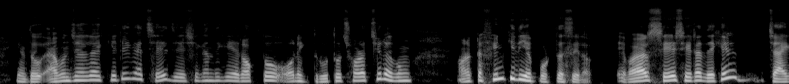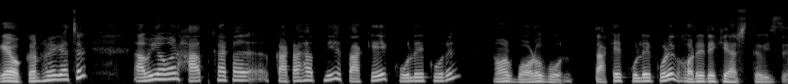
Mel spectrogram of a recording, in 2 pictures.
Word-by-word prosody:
কিন্তু 130 -2 -2 0.2
এমন 165 +5 +1
জায়গায় 195 +1 +1
কেটে 210 +6 -3
গেছে 225 -8 -4 0.2
যে 165 - -2
সেখান 175 0 -6
থেকে 175 0 -5
রক্ত 155 +5 -4 0.3
অনেক 150 -1 -1
দ্রুত 130 +3 -3
ছড়াচ্ছিল 180 +8 0
এবং 170 0 0 0.6
অনেকটা 145 +7 0
ফিনকি 265 +3 +4
দিয়ে 190 -5 +7
পড়তেছিল। 125 - -1 0.4
এবার 140 +8 +5
সে 175 - +3
সেটা 180 +1 +3
দেখে 245 - +4 0.5
জায়গায় 140 +4 +5
অজ্ঞান 150 +4 -1
হয়ে 210 +2 +3
গেছে। 265 +9 +1 0.6
আমি 190 +6 +3
আমার 255 +2 +2
হাত 160 +2 +1
কাটা 195 -1 0 0.4
কাটা 145 +4 0
হাত 190 -1 -1
নিয়ে 245 +5 -1
তাকে 145 +8 -2 0.2
কোলে 155 +3 0
করে, 200 - -1 0.4
আমার 140 +3 +1
বড় 115 +4 +2
বোন, 115 -2 -3 0.3
তাকে 135 +9 -1
কোলে 155 +1 +2
করে 195 +8 +4
ঘরে 135 +2 +2
রেখে 135 0 +1
আসতে 115 - -12
হইছে। 105 0 -8
165 Hz, 170 wpm, -23 LUFS, 140-195 Hz, 0.6 s, দিয়ে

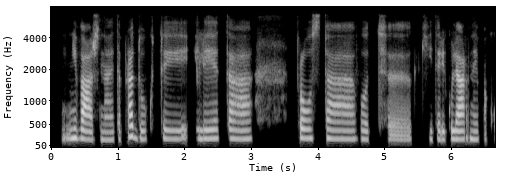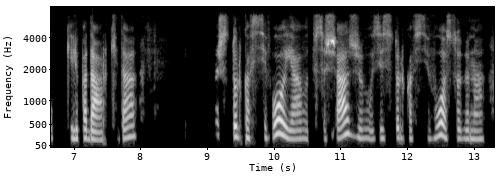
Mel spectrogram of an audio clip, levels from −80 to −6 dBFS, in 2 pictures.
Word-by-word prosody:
неважно, 185 -4 0
это 170 +1 -8
продукты, 180 -3 -3
или 185 0 -3 0.2
это 185 -1 -2 0.6
просто 185 -2 -2
вот, 175 -1 -6 0.2
э, 85 -1 -5
какие-то 175 0 -9
регулярные 175 +1 0
покупки 200 +1 -10
или 190 - +1
подарки, 175 -3 +3
да. 225 +5 +2 1.2
Знаешь, 270 - +1
столько 220 -2 0
всего 235 +10 +4
я 180 -6 +1
вот 185 -1 -10
в - - -7
США 195 +8 +9
живу, 195 -8 -6
здесь 190 +1 -6
столько 200 -2 -4
всего, 190 +6 -2
особенно 185 -5 -3
185 Hz, 115 wpm, -23 LUFS, 180-200 Hz, 1.2 s, США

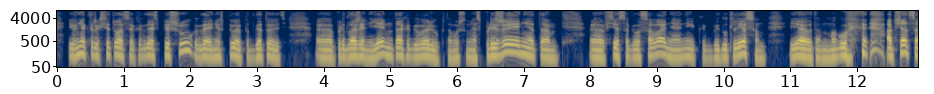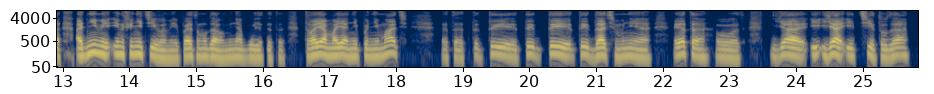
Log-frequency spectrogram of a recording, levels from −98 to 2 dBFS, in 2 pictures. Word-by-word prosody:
и 130 - -5
в 130 - -3
некоторых 150 -5 -2
ситуациях, 135 -5 -2
когда 130 +3 -4
я 130 - -1
спешу, 195 - -3
когда 125 -2 -1
я 120 - 0
не 120 - -4
успеваю 120 0 -2
подготовить, 115 -1 -4 0.4
э, 115 -1 -2
предложение, 125 0 0
я 150 +4 +4
именно 140 -4 -3
так 135 -1 +1
и - - -5
говорю, 125 -2 -1
потому 110 +3 -9
что 115 +2 -11
у - - -6
меня 110 -1 -4
спряжение 150 - +1
там, 115 -3 -2 0.5
э, 115 -2 0
все 135 +3 -2
согласования, 125 +3 -1
они 125 +1 -5
как 115 -1 -14
бы 110 +2 -6
идут 120 +2 -5
лесом, 130 -7 +1 0.3
и 120 - -5
я 130 -1 +7
вот 115 -1 -2
там 110 -2 -5
могу 120 +5 +1 0.6
общаться 135 0 +5 0.2
одними 155 +3 +4
инфинитивами, 145 -8 -1
и - - -8
поэтому, 130 +2 +1
да, 125 -3 +4
у 110 - -4
меня 120 +1 -3
будет 115 0 -4
это: 110 0 -10 0.3
"Твоя 145 +3 +6
моя 140 0 +4
не 130 +1 -3
понимать", 130 +7 -1 0.7
это: 115 -1 -8 0.3
"Ты 140 -7 -1
ты 155 -3 -2 0.2
ты 155 -5 +2
ты 155 -2 -1
дать 135 +1 +3
мне 125 -3 -4 0.3
это", 135 -5 +1
вот 115 -3 -4 0.4
"Я, 135 0 +5
я 145 0 +5
идти 135 +1 -3
туда", 130 +4 -2
130 Hz, 150 wpm, -23 LUFS, 115-140 Hz, 0.7 s, я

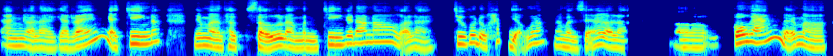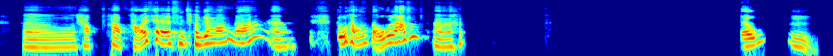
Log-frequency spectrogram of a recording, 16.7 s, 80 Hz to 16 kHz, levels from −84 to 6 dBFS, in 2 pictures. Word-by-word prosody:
ăn, 220 -3 -5
gọi 190 -4 -4
là, 175 -1 -6
gà 170 -1 -5
rán, 200 +7 0 0.2
gà - - +1
chiên 260 -1 +2
đó. 310 +3 -5 0.3
Nhưng 225 0 -2
mà 195 -4 -1
thực 185 -2 -5
sự 165 +5 +2
là 200 -3 0
mình 175 -1 -5
chiên 235 -1 -1
cái 270 - -1
đó 280 +1 0
nó, 310 -2 -5
gọi - - -4
là, 175 -4 -10 0.2
chưa 255 -1 0
có 290 - 0
được - - -2
hấp 335 +1 -10
dẫn - - -4
lắm. 280 +5 -6
Nên 205 -3 -9
mình 180 -3 -5
sẽ, 235 +8 -5
gọi 195 - 0
là, 180 -2 -6 0.5
ờ, - - -5 0.5
cố 280 +3 +7
gắng 310 +6 0
để - - -1
mà, 185 -8 -5 0.3
ờ, 185 -1 -2 0.2
học 205 -2 -2 0.2
học - - +2
hỏi 390 -2 +5
thêm 265 -10 +9
cho 250 -3 +3
cái 270 +1 +6
món 285 +7 +2
đó, 280 +5 +4 0.2
ờ, 195 - -1 0.5
cũng - - +8
hổng 275 - +2
tủ 280 - +4
lắm. 295 +6 +7 0.2
Ờ - - -1
ha. 195 +6 -3 2.7
Đúng, 215 +9 +4 0.2
ừm. 200 -7 -7
235 Hz, 195 wpm, -18 LUFS, 190-280 Hz, 2.7 s, thêm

